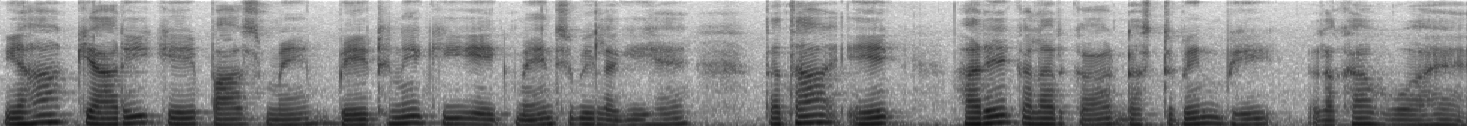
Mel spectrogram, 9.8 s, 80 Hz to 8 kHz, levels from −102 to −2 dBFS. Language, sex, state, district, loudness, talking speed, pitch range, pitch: Hindi, male, Rajasthan, Jaipur, -18 LUFS, 135 wpm, 120-140 Hz, 130 Hz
